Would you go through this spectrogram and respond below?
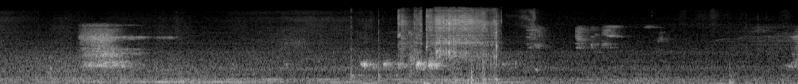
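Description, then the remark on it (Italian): A slow, deep abdominal breath drawn in, filling the abdomen, followed after a pause by a long, airy exhale as the abdomen is pushed in, with a low hum underneath and no talking. “Prendo aria, riempio l'addome, butto fuori l'aria, spingo l'addome in dentro.”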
